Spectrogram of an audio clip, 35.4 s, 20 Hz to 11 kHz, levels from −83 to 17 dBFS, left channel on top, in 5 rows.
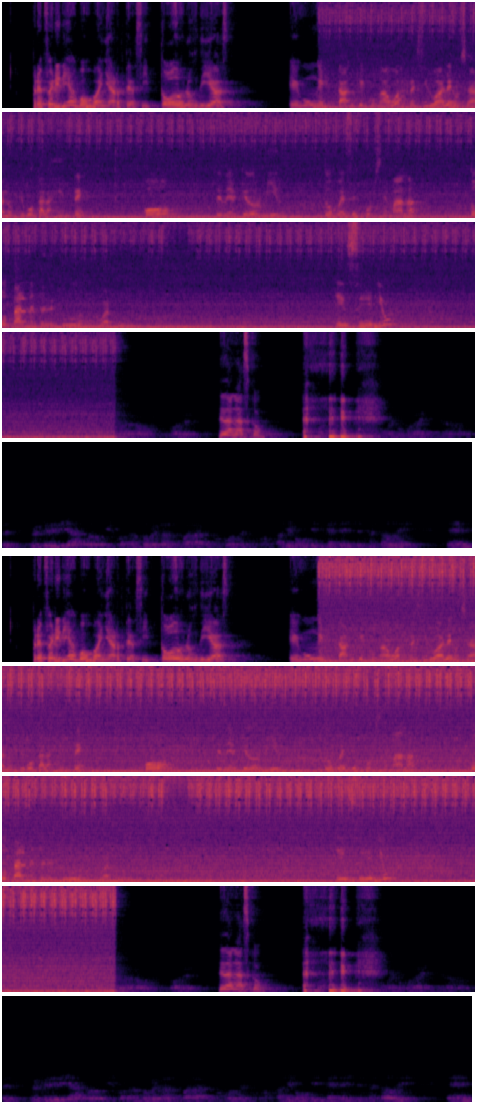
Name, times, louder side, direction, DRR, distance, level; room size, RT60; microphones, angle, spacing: voice 1, 0.5-3.4 4.3-8.3 9.2-9.7 10.3-11.3 11.8-13.4 14.1-16.3 19.2-20.1 24.5-25.2 25.8-26.9, equal, ahead, 9 dB, 0.6 m, -33 dB
sound 1, 4.7-23.0, right 10 dB, 40° right, 0.4 m, -29 dB
voice 2, 7.8-8.3 9.0-9.5 17.0-18.7 19.4-20.5 20.9-24.1 24.8-25.3 26.0-35.4, equal, 85° left, -8 dB, 6.2 m, -58 dB
17.5 x 13.5 x 5.3 m, 1.1 s
head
